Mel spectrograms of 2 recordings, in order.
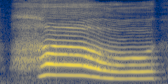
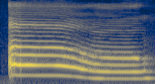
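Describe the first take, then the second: First: The vowel starts with a breathy h. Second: The vowel starts with a glottal catch. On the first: "play around with the aspirates" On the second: "with that glottalized onset"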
